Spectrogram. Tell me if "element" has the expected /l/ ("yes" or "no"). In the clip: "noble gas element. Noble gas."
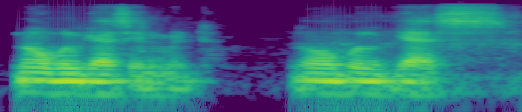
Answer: no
